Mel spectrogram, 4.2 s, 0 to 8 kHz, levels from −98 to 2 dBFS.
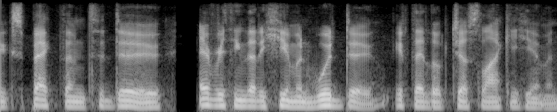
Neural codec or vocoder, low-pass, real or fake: vocoder, 44.1 kHz, 80 mel bands, Vocos; 7.2 kHz; fake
